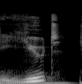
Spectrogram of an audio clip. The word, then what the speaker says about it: Ute: It's written by a guy named Ute Schaub, or Schaub. I don't know how to pronounce it. It's Ute, U-T-E. Last name is S-C-H-E-U-B, Ute Schaub, I guess is how you pronounce it.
